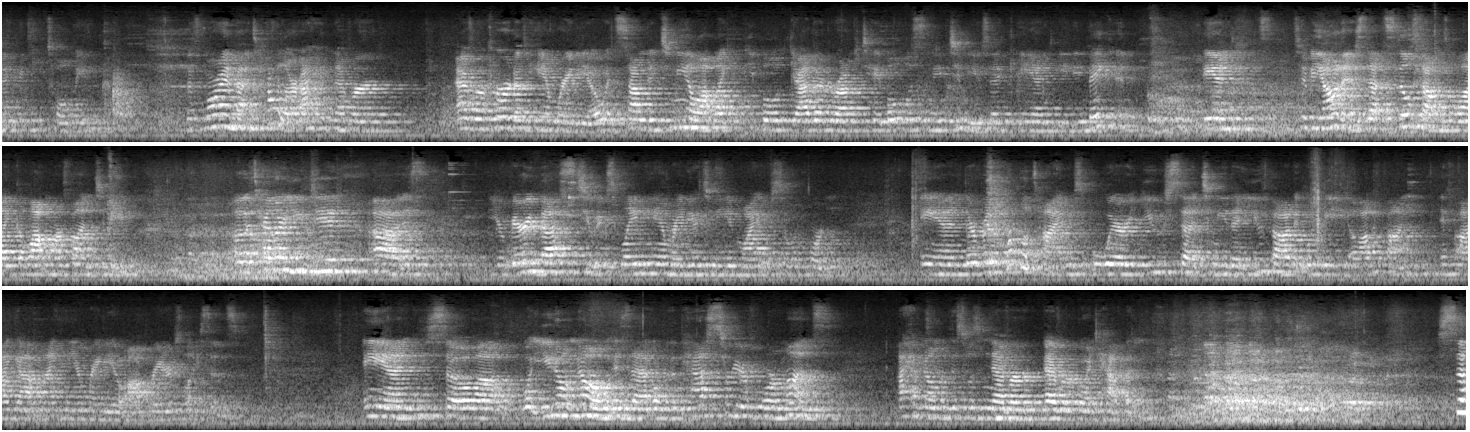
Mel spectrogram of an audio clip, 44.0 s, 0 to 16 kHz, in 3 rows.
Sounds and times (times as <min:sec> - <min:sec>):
Speech: 0:00.0 - 0:01.1, 0:01.8 - 0:16.1, 0:17.0 - 0:19.0, 0:19.6 - 0:23.1, 0:23.8 - 0:31.7, 0:32.9 - 0:37.6, 0:38.3 - 0:40.8, 0:43.7 - 0:43.9.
